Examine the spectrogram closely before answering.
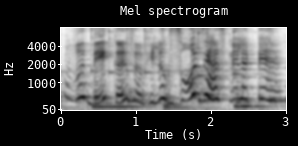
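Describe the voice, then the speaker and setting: A woman's voice: very high voice, very animated, measured pace. A woman narrating a scripted children's story as the storyteller. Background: music.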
